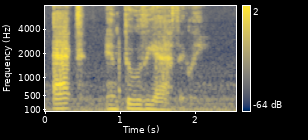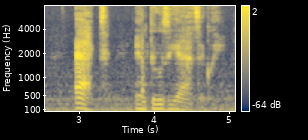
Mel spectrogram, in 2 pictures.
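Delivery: slow, soft, deliberate command; hushed urging. Real, not acted. Speaker urging viewers who have desires, hushed and earnest. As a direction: press it home quietly, word by word.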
